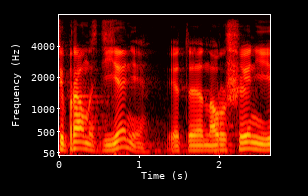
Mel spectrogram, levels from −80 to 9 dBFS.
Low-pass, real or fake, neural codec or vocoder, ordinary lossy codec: 7.2 kHz; real; none; none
